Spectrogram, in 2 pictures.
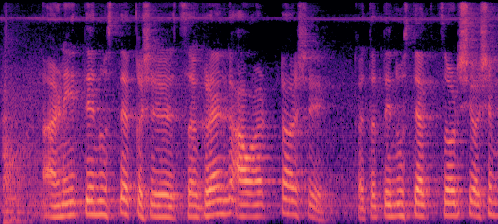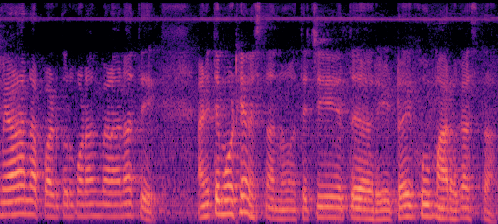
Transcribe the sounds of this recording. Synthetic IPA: aɽ̃it̪enust̪jakəɕesəɡɭjãŋaʋaɽt̪aəɕe | kat̪ət̪enust̪jakt͡səɽɕeəɕemɛɭanapaɽk̪əɾkoɽ̃ãkmɛɭanat̪e | aɽ̃it̪emoʈʰeəst̪anət̪jat͡ɕit̪ɾeʈəjkʰuːpm̤aɾəkast̪a̰

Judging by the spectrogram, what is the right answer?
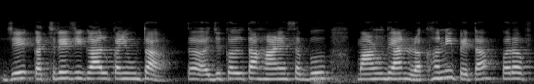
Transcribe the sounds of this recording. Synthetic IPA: d͡ʑeːkɐt͡ɕɪɾed͡ʑiːɠaːl̤kɐjũt̪ʰat̪ɐɐʄʊ̆kəlt̪aɦaːɽ̃esɐbʱʊ̆maːɳ̤ũd̪ʱjaːnɾɐkʰənipet̪apɐɾ

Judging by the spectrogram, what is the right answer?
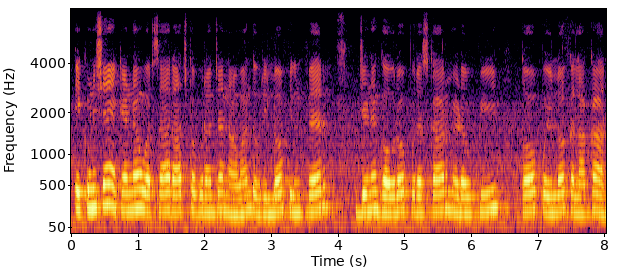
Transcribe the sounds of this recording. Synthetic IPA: ekuɽ̃isɕẽekaɳjaʋʋəɾsaɾad͡zkəbuɾãɲt͡ɕjanaʋãnd̪əɾilːɔfilmfeɾ | d͡ʑeɽ̃eɡɔwɾəʋpuɾəskaɾmeɭəwpi | t̪ɔpəɦilɔkəlakaɾ

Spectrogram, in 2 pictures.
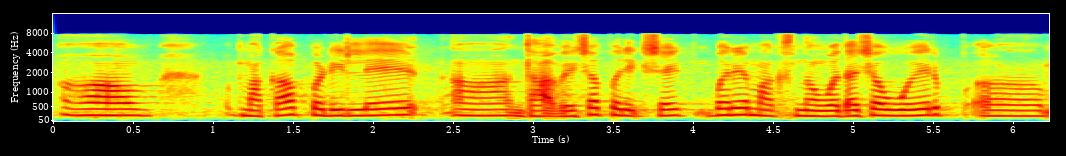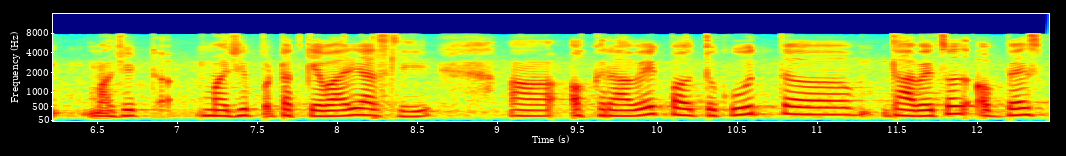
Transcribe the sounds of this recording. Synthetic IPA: m̤akapəɽilːe | d̪ʱaʋet͡ɕjapəɾikʂekbəɾemaɡsnəʋəd̪at͡ɕjaojɾ | mad͡ʑʱiːmad͡ʑʱiːʈəkːeʋaɾiːəsliː | əkɾaʋek̚pawt̪əkuːt̪ | d̪ʱaʋet͡sɔʔə̰bʱjas

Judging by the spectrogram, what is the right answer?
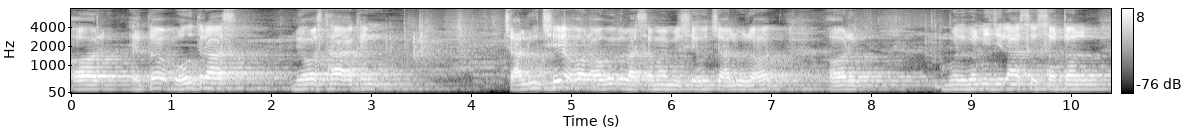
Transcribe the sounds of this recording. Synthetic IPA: ɔːɾet̪ɔbəɦut̪ɾasbjəβəst̪ʰaekʰən | t͡ʃalut͡ʃʰɛɔːɾəbebelasəməjmeseɦot͡ʃaluɾəɦət̪ɔːɾ | məd̪bənid͡ʒilasə̃səʈəl

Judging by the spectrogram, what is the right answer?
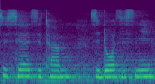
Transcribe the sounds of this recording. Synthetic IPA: isɛzitʰam | z̥idɔzisni

